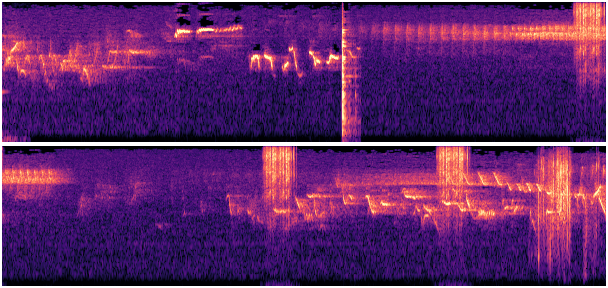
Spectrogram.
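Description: Small birds chirping and twittering, with a steady high insect-like trill in the middle and a single sharp click about three and a half seconds in.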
